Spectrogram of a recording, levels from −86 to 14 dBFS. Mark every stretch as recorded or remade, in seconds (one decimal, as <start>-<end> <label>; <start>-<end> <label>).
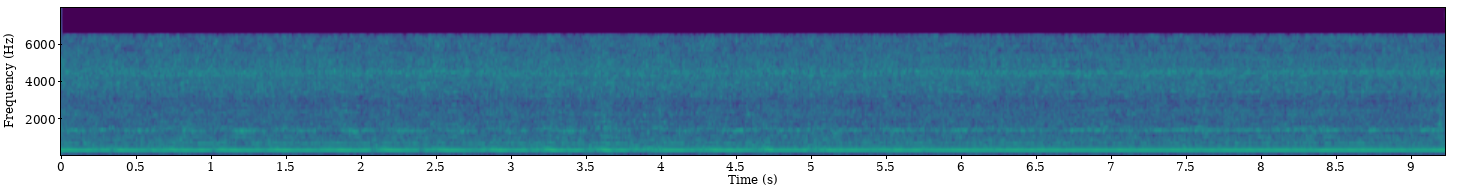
0.0-9.2 remade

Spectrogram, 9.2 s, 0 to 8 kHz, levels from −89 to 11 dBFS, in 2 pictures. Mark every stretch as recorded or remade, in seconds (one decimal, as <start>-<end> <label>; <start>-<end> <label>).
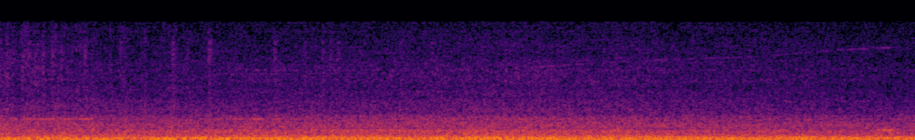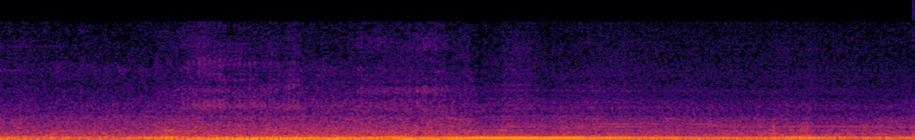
0.0-7.0 recorded; 7.0-9.2 remade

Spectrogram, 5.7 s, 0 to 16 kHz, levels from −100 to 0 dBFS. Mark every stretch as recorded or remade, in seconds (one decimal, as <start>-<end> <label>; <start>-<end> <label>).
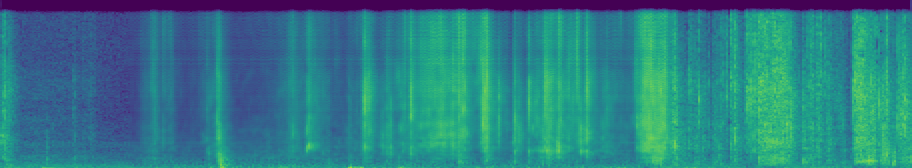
0.0-0.8 recorded; 0.8-4.2 remade; 4.2-5.7 recorded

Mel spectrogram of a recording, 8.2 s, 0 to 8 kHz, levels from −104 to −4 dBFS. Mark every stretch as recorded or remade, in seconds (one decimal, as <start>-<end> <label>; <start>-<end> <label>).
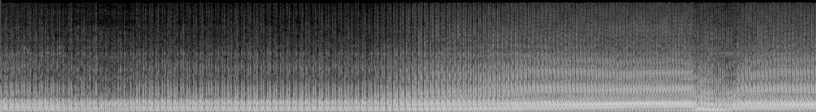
0.0-8.2 recorded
